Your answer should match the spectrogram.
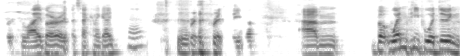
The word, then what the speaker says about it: Fritz Leiber: the year wrong, or I'll pronounce an author's name wrong, like I just did with Fritz Leiber a second ago. Fritz Leiber.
